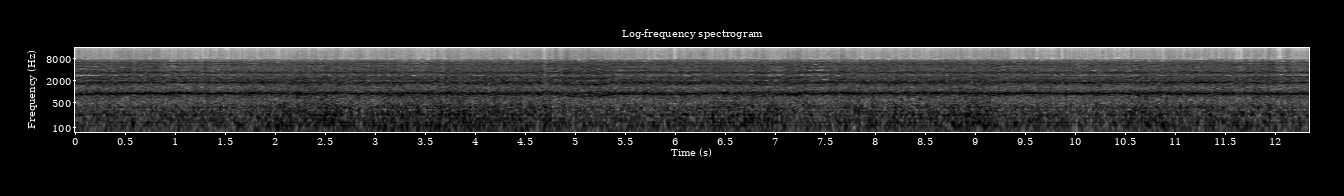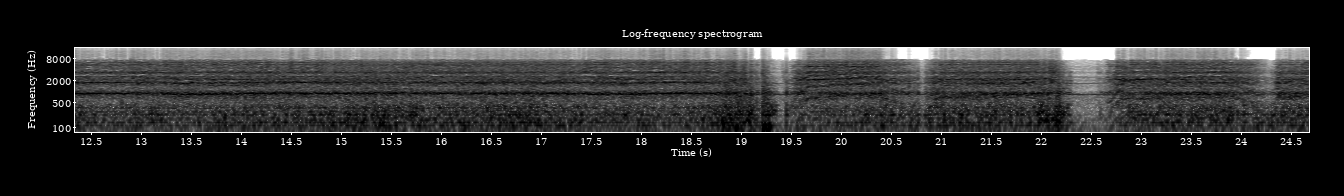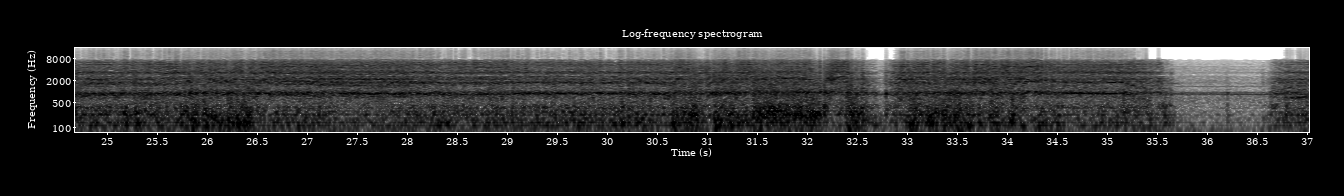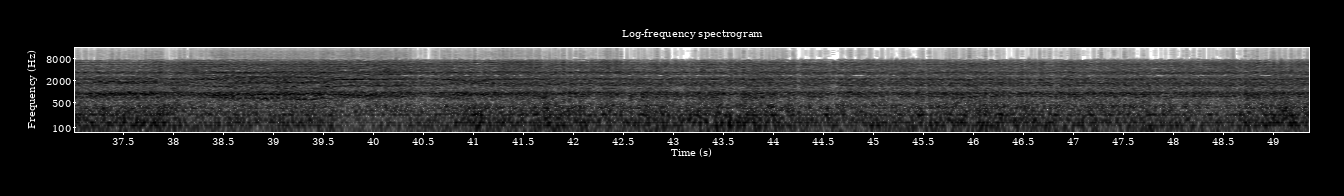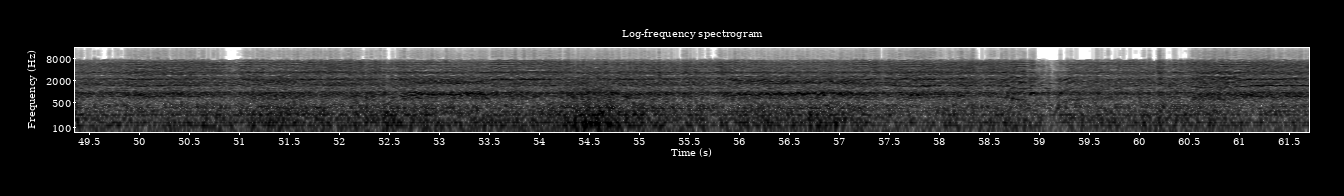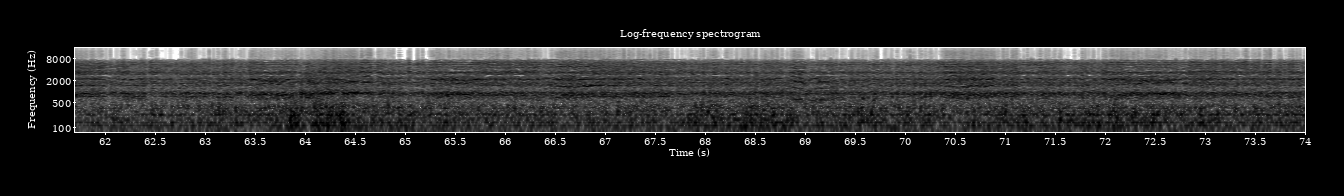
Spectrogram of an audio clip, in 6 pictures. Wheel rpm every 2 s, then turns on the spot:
230, 230, 220, 230, 230, 240, 230, 220, 230, 170, 140, 140, 160, 210, 220, 250, 170, 200, 90, 200, 200, 200, 200, 200, 200, 200, 190, 190, 190, 140, 190, 200, 220, 200, 190, 190, 200.
none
